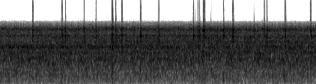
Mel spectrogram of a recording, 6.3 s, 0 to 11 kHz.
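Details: Volvo 850 idling with sharp uneven ticks and chirps over a hiss from the belt area, attributed to a bad idler pulley.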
